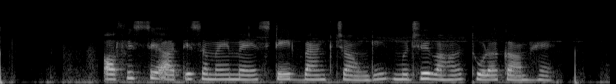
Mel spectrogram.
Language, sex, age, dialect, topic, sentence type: Hindi, female, 18-24, Marwari Dhudhari, banking, statement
